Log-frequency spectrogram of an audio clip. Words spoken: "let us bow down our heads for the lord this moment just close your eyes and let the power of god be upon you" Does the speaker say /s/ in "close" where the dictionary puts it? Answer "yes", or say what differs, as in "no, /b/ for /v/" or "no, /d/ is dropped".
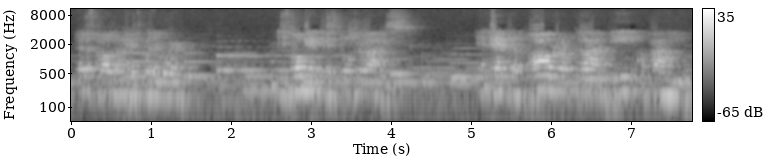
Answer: no, /s/ is dropped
